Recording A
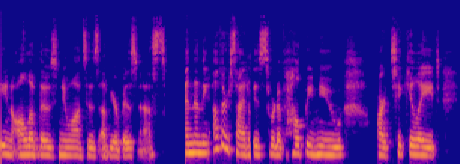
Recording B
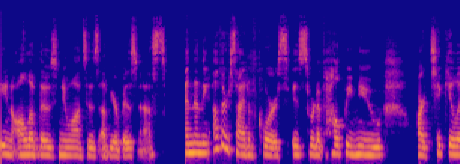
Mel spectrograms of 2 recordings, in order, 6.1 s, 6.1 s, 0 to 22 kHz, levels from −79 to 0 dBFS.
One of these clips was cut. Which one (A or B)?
A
